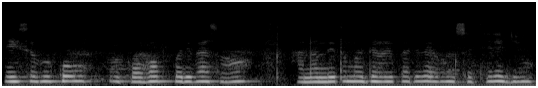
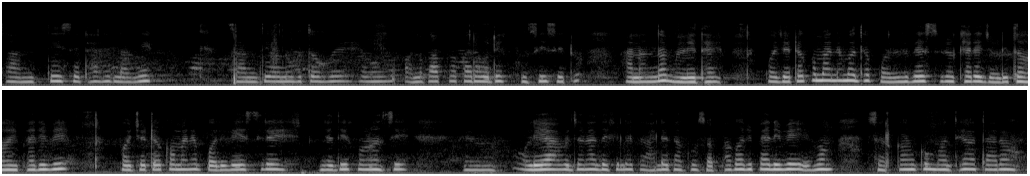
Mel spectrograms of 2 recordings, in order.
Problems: background sounds at intervals, background conversations at intervals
